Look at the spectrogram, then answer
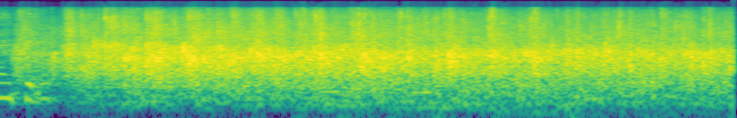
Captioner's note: audience applauding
